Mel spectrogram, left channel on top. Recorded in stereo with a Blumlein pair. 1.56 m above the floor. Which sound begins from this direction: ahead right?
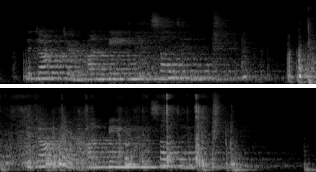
A snare drum, at 2.1 s.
